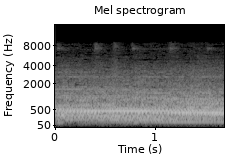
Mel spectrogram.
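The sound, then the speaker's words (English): A helicopter drones overhead, a steady, unbroken engine roar with a humming low-mid buzz that holds at an even loudness throughout. No one speaks. “A helicopter? They're looking for us.”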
